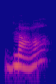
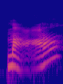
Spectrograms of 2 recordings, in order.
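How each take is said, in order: First: It is said with the second tone. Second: The pitch dips very low, then rises. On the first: "Le plus dur à faire, c'est le deuxième ton" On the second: "Le troisième ton, c'est ma"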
